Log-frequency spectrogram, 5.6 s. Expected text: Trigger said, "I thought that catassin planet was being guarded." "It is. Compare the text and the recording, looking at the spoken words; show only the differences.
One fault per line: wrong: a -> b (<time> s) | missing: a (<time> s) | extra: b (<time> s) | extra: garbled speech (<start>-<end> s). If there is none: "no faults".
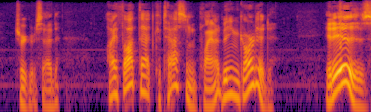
missing: was (3.4 s)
